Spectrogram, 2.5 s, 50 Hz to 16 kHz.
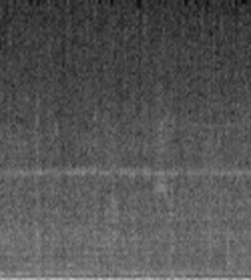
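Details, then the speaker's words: LS-swapped 1989 Chevrolet Caprice with 4.8 L from 2007 Silverado Classic, a few thousand miles after replacing one ticking lifter: even, steady idle with smooth low rumble and no top-end tick; normal valve train noise, normal idle. "sounds like normal valve train noise now like I said I put a few thousand miles on it since I uh replace that lifted and only replace one lifter"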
